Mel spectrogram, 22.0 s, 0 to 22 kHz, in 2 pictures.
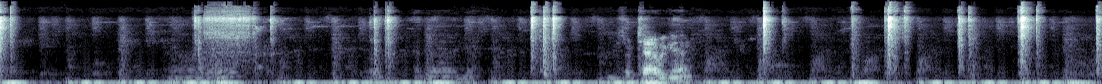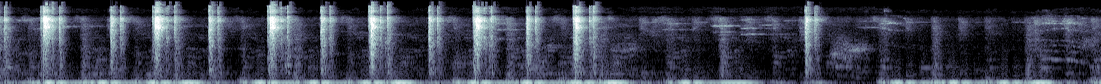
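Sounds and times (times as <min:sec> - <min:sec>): manual typewriter keys clacking: 0:00.0 - 0:00.2, 0:02.0 - 0:02.8, 0:03.7 - 0:04.1, 0:05.3 - 0:05.7, 0:07.6 - 0:07.9, 0:08.5 - 0:17.2, 0:19.0 - 0:19.3.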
